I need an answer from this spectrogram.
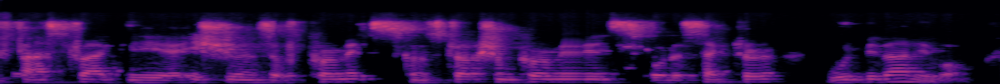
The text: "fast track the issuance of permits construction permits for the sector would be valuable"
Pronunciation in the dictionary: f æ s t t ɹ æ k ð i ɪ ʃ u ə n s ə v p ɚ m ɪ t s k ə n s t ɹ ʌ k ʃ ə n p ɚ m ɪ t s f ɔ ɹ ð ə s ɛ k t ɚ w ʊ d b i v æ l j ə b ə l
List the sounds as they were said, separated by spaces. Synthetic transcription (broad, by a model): f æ s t t ɹ æ k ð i ɪ ʃ u ə n s ə v p ɚ m ɪ t s k ə n s t ɹ ʌ k ʃ ə n p ɚ m ɪ t s f ɔ ɹ ð ə s ɛ k t ɚ w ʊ d b i v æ l j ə b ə l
